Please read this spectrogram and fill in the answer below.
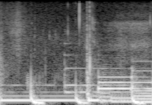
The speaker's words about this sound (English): Excuse me, water break.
